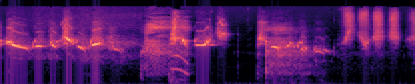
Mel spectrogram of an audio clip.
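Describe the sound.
A person whistles a rapid, bird-like warbling call with trills and chirps, then a few short sharp tweets at the end, fairly loud with no talking.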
